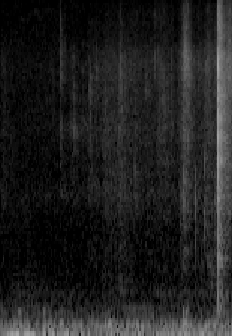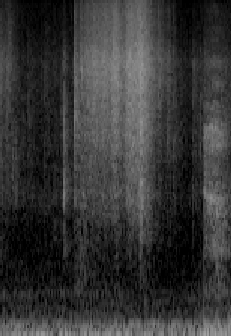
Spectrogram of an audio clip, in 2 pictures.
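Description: Quiet rubbery rustling of a latex condom being handled and stretched between the fingers, with a sharp click about three seconds in and a longer hissy rustle a second later.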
